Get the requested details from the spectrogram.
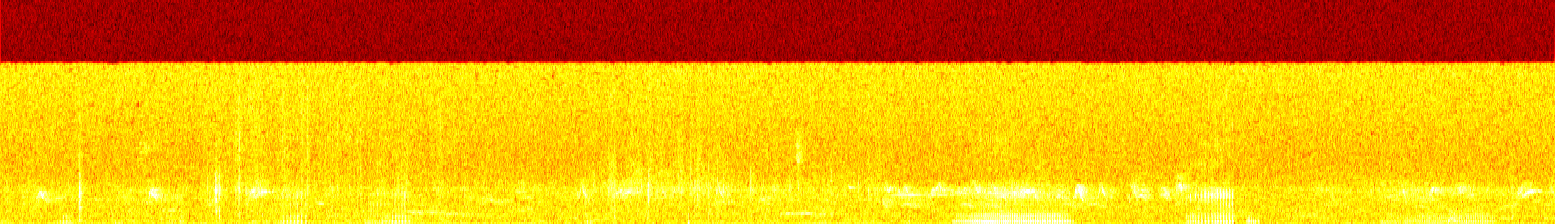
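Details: Awake deaf cat with neurological and breathing problems snorting like a pig: loud, rough, pig-like snorting noises with its breaths, snoring-type upper airway noise (stertor).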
